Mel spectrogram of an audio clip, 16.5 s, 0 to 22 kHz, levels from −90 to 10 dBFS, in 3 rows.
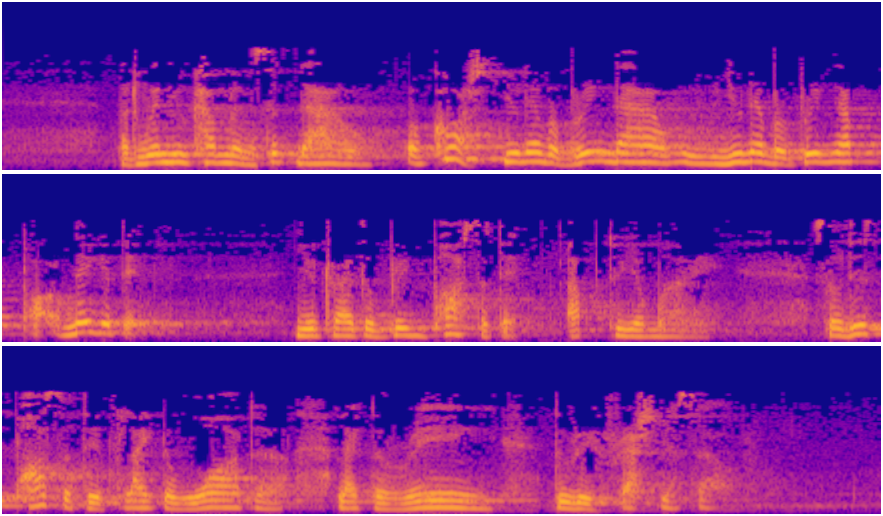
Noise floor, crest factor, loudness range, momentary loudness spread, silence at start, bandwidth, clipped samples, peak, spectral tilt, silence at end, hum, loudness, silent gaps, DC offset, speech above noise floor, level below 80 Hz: -41 dBFS; 14 dB; 4 LU; 12 LU; 0.4 s; 7.2 kHz; under 0.1%; 0 dBFS; -6 dB/octave; 0.75 s; none; -14 LUFS; none; under 0.1%; 28 dB; -58 dBFS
